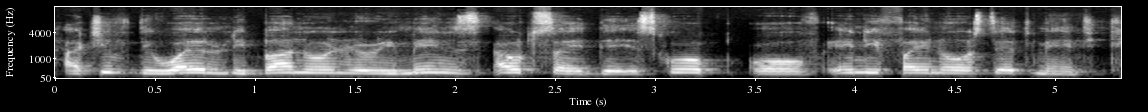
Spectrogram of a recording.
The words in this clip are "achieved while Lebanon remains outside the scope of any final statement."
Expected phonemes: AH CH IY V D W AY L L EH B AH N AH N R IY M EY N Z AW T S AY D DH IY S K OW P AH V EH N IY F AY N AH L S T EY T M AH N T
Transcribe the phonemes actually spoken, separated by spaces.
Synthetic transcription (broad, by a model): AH CH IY V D W AY L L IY B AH N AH N R IY M EY N Z AW T S AY D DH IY S K OW P AH V EH N IY F AY N AH L S T EY T M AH N T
